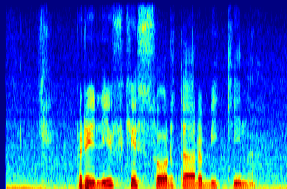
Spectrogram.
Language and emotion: Russian, neutral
